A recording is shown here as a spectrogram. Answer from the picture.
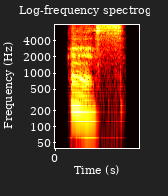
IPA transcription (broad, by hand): s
